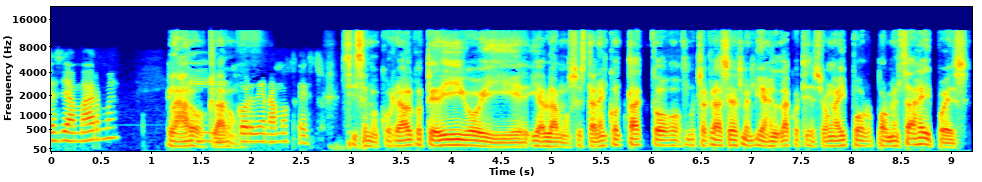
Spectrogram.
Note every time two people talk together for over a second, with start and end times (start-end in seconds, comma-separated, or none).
none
